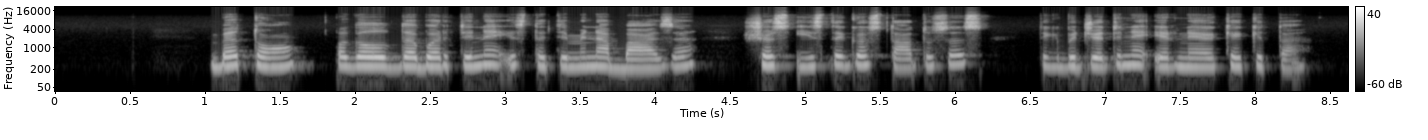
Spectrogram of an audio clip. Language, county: Lithuanian, Vilnius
